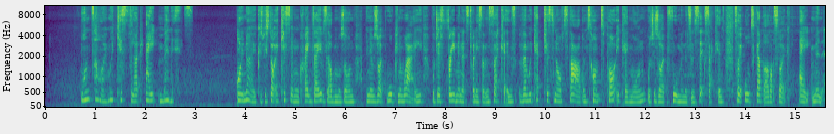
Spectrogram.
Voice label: Voice Character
